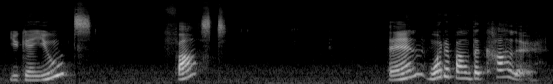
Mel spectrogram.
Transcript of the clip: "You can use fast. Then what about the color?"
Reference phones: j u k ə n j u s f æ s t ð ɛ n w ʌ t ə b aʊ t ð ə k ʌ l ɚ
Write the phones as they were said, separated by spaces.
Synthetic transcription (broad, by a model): j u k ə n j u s f æ s t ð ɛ n w ʌ t ə b aʊ t ð ə k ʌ l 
